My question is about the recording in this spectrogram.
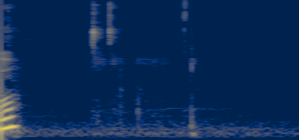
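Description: A few short, faint clicks at a computer: two close together a little under a second in and two more about a second and a half in.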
